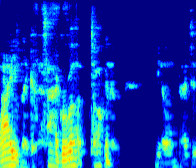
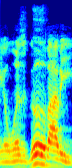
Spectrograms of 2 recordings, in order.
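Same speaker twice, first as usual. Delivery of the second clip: put-on loud street greeting, Spanish-neighborhood accent; 3 semitones higher, 9 dB louder than usual. Greeting a Spanish dude, put-on Spanish-neighborhood accent. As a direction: greet him in imitated Spanish-neighborhood slang. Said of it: "if I get around a Spanish dude".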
